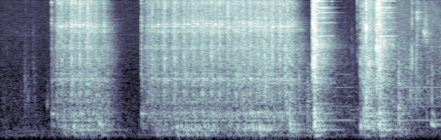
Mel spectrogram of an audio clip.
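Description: A sewing machine stitches a beach bag made of plastic canvas in three close bursts of steady, whirring running, separated by short pauses.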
